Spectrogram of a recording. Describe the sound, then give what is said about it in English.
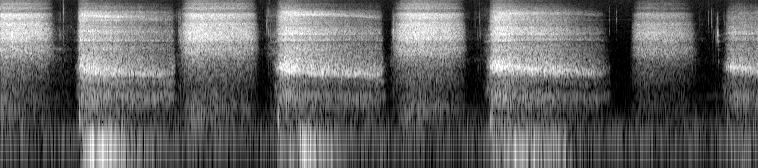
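A person demonstrates connected breathing, drawing deep inhales and releasing exhales that lead straight into the next breath. The long, airy breaths follow one another in a steady rhythm with only brief gaps, and they are faint and unaccompanied. “when you take a deep breath in and you let it fill up your entire body and then you exhale, as soon as you let that exhale out, you bring the breath right back in.”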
